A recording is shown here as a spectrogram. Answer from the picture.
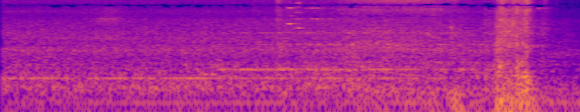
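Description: An MTR Tung Chung line A-train pulling away from a station, heard from inside the carriage: a steady running rumble with a steady motor whine. A brief, loud burst of noise comes about five seconds in.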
